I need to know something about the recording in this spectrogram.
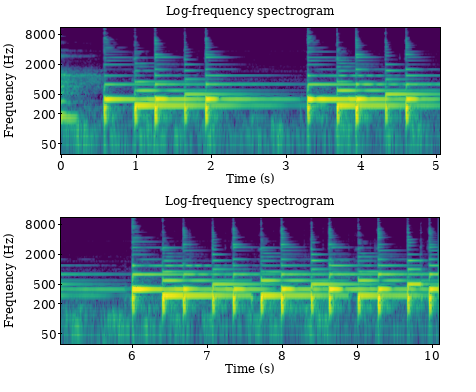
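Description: Instrumental song intro with a toy glockenspiel struck with two mallets: ringing notes in a steady pattern, in three phrases that begin about half a second, three seconds and six seconds in.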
